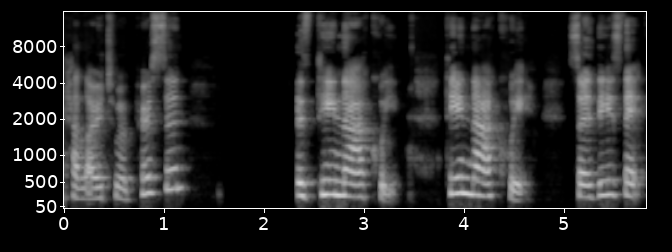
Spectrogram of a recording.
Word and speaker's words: tēnā koe: And making sure we pronounce the macrons, the tohu tō on tēnā. So it's not tēnā, it's tēnā. Tēnā kōrua.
